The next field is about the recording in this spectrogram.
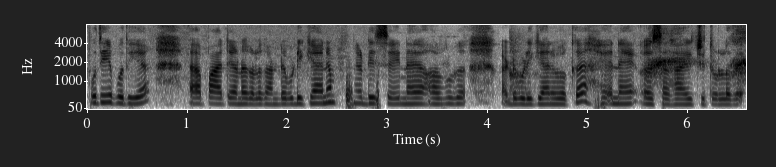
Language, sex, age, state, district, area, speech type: Malayalam, female, 60+, Kerala, Alappuzha, rural, spontaneous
